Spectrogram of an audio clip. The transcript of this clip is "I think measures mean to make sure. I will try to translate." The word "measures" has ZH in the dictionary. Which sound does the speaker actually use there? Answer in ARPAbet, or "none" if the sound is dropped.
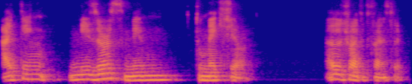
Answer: Z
